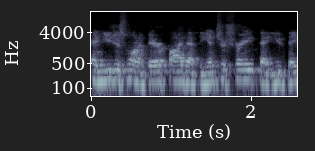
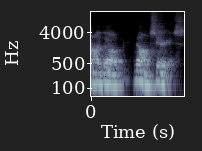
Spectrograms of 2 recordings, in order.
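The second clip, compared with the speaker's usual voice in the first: ordinary talk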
